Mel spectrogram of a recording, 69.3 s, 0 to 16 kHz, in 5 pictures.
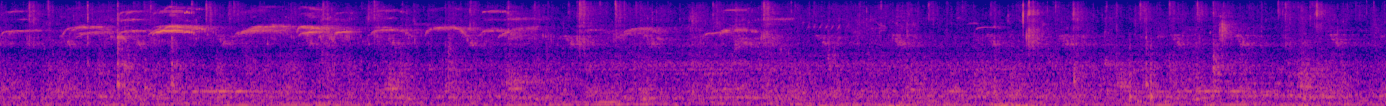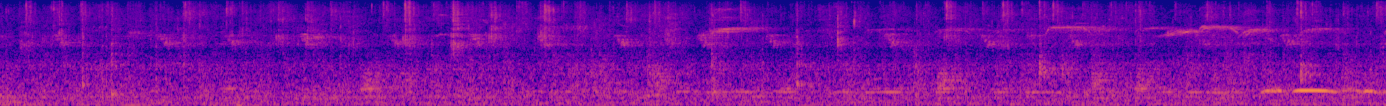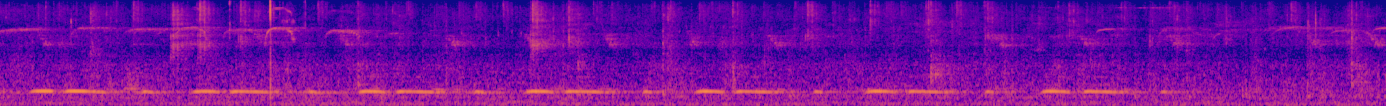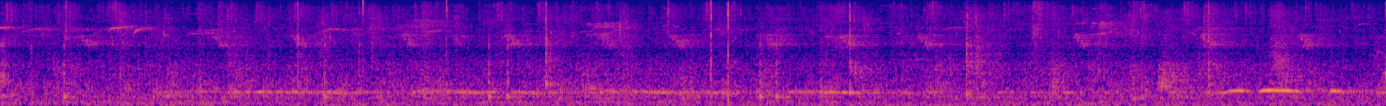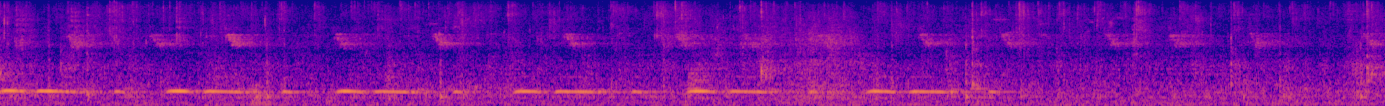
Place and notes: Raw field recording made from an open window. The sound of the rain, birds, neighbours, and also sounds from the interior of the house. Recorded using a Zoom H2n placed on the ledge of the window.
Catalunya, España, 19 April 2020, 08:30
